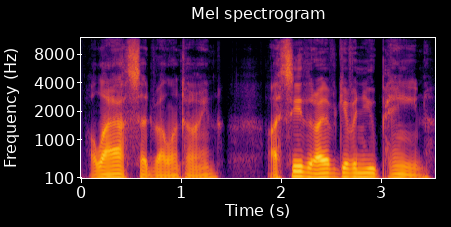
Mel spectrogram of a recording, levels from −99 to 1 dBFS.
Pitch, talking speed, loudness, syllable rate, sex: 90 Hz, 185 wpm, -17 LUFS, 5.5 syllables/s, male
